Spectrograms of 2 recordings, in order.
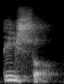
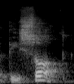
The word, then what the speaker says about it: Tissot: Ladies and gentlemen, there's a gentleman that he loves the watch brand Tissot. Tissot. I think that's the way you pronounce it.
